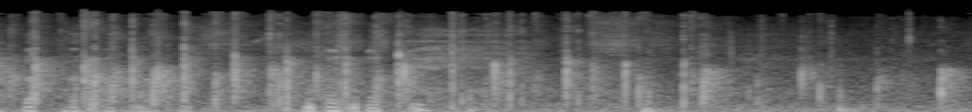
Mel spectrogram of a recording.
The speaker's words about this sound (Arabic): إذن يستحق التشجيع، أليس كذلك؟ نعم، صفقوا تكريما له.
